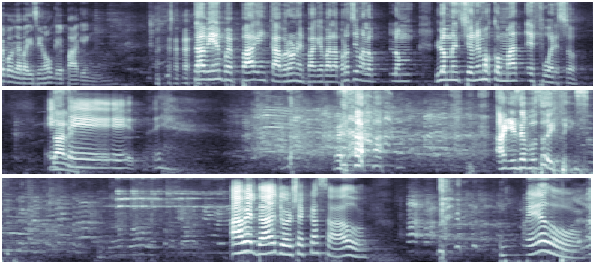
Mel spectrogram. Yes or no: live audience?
yes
